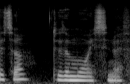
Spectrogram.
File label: "moes", Welsh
